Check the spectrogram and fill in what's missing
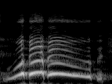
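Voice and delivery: long, high, slow nervous whoop. Acted. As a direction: blow off the panic with a high woo-hoo.

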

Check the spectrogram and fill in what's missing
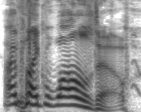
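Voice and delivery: loud, high, drawn-out clown boast; high, showy villain voice; Joker. Pretend. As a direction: ham it up as a cartoon villain, slowly. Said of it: "I'm the Joker".

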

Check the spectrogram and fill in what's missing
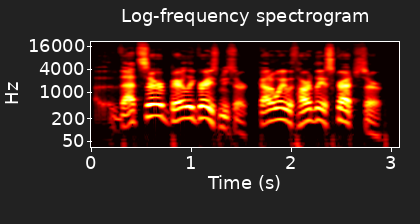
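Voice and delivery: cat fibbing to Death; nervous cat. Acted. Cat voiced answering Death.

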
